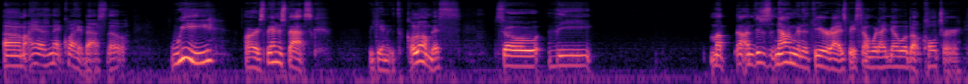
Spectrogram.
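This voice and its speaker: An American storyteller telling a family tale with props in a loud, rambling, casual way, swearing freely. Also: medium pitch, measured pace, long pauses. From United States.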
